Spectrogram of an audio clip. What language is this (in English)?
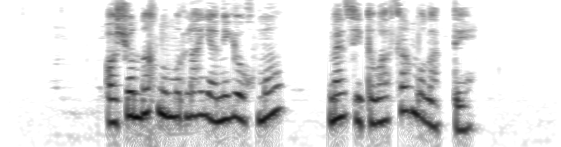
Uyghur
